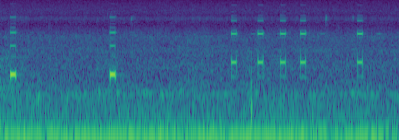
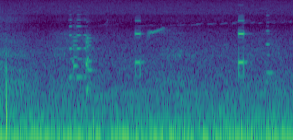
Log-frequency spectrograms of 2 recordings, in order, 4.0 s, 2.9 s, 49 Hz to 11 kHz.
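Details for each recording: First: XP Deus 2 metal detector standing directly under a power transformer for an EMI test, 95 sensitivity, speaker maxed, camera about eight inches from the remote: two single low beeps a second apart, then five higher beeps, normal menu tones while changing programs. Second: XP Deus 2 detector during EMI tests: short high chirps and beeps in a quiet room as it changes to Park program and a nearby Equinox picks up the frequency interference until auto scan.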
